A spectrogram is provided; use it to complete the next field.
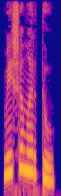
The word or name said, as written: ವಿಷಮರ್ತು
